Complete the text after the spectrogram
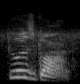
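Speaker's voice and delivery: usual speaking voice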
